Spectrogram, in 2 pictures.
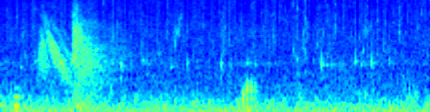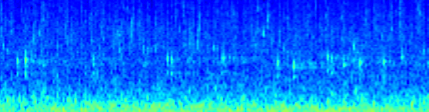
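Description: Low, murky game music plays.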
